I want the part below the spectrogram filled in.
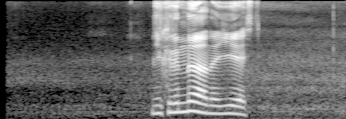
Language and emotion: Russian, angry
